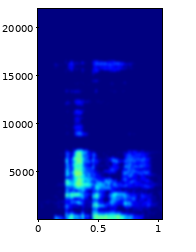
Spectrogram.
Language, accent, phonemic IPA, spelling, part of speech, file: English, Southern England, /dɪsbɪˈliːf/, disbelief, noun, LL-Q1860 (eng)-disbelief.wav
- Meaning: 1. An unpreparedness, unwillingness, or an inability to believe that something is the case 2. Astonishment 3. The loss or abandonment of a belief; the cessation of belief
